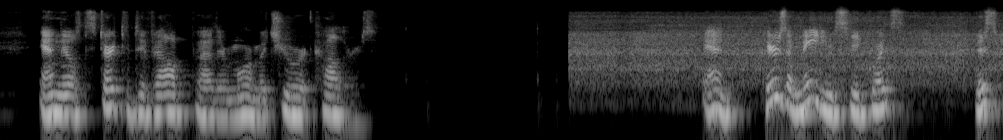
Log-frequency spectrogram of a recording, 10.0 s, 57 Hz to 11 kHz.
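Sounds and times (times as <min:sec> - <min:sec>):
steady hiss: 0:05.7 - 0:10.0.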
